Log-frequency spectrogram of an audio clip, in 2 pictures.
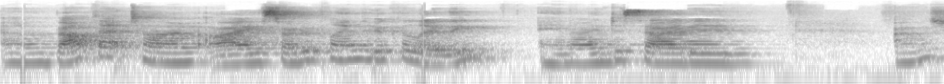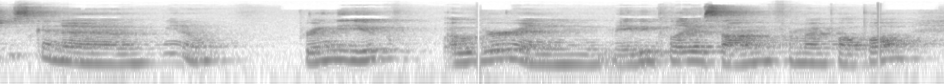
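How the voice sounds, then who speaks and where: In a Southern US accent, a woman talks at a moderate pace amid noticeable background noise and audible room echo. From Louisiana. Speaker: singer and ukulele musician. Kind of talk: live-stream performance chat and storytelling. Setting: home office, live stream. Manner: halting.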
